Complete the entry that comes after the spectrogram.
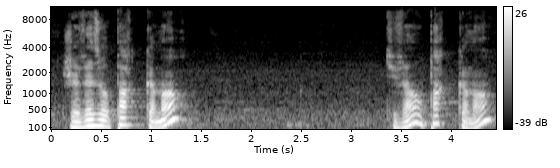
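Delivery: "comment" gliding up at the end; drilled questions rising on "comment"; rising intonation. Shown as a demonstration. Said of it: "It's a rising intonation".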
